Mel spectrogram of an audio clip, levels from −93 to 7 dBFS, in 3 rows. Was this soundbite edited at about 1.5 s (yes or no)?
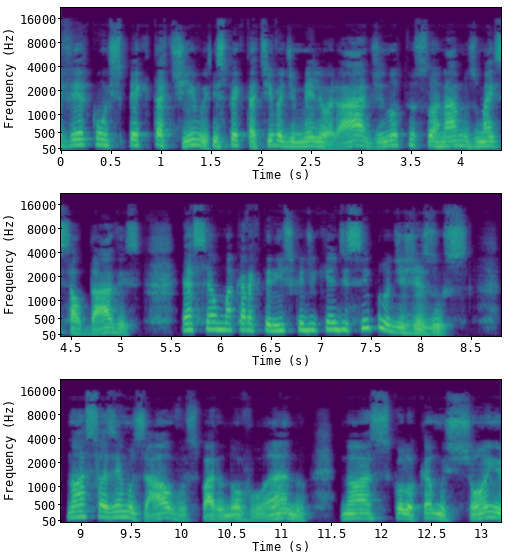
yes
